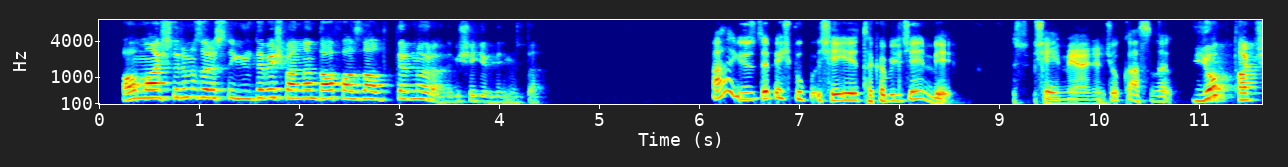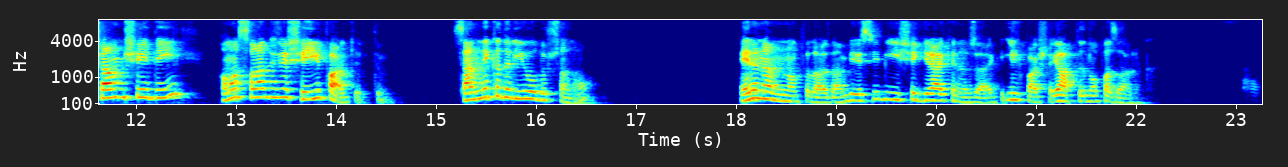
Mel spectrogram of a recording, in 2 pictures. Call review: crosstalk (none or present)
none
